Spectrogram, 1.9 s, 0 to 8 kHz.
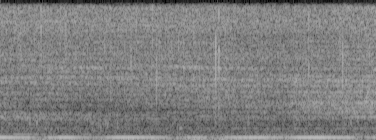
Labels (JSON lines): {"label": "anthrophony, boat engine", "recorder": "SoundTrap 500"}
